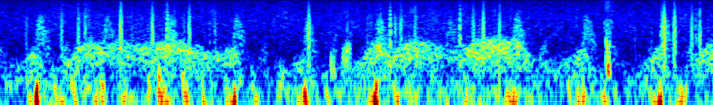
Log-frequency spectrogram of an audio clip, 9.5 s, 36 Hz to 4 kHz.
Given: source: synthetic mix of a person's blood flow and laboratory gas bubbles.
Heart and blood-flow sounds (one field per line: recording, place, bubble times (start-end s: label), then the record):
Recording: Doppler ultrasound of blood flow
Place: subclavian vein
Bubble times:
4.38-4.70 s: bubbles
8.05-8.19 s: bubbles
From the record:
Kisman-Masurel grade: 123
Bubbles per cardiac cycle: 1 to 2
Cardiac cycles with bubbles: 10 to 50%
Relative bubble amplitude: loud (0.450 to 0.775)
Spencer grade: 2 (many but less than half of the cardiac periods contain bubble signals, singularly or in groups)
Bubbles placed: anywhere in the cardiac cycle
